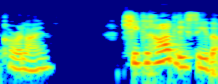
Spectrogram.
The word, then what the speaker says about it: Coraline: name wrong you know they kept saying coraline not caroline not caroline at all he picked up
